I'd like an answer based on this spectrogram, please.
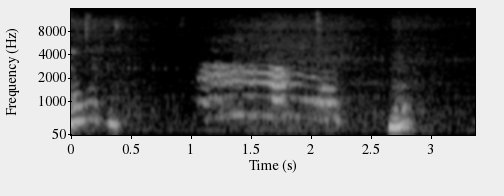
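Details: Pet cat held in its owner's arms, wanting to get down and angry; a drawn-out, harmonic, complaining meow with wavering pitch lasting over a second, then a short sharp low cry, with brief shorter sounds before.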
